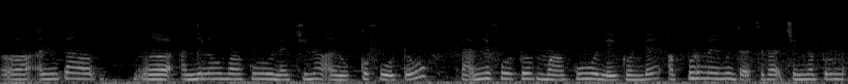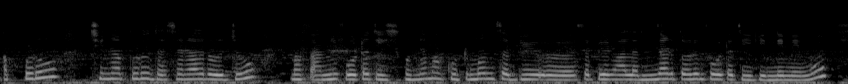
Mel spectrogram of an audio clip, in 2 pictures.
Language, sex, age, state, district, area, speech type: Telugu, female, 18-30, Telangana, Yadadri Bhuvanagiri, urban, spontaneous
